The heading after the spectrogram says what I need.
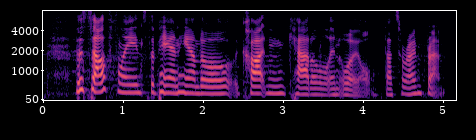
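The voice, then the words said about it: Texas accent. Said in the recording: “I try really hard to have a California accent, but it comes out. Texas comes out all the time.”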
